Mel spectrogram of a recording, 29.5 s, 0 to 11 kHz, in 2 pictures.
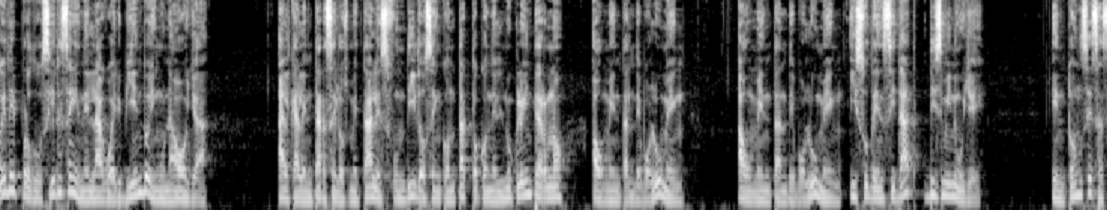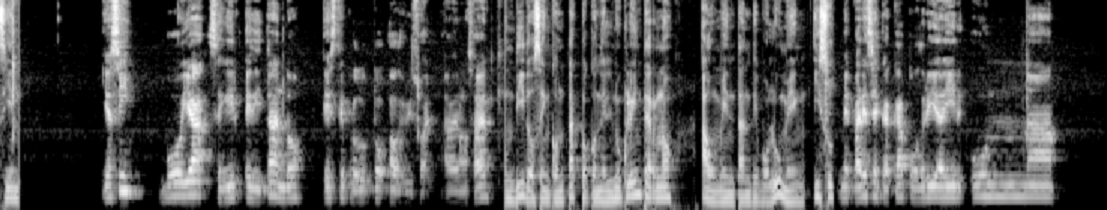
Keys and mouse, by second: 11.2 click, 12.8 t, 16.5 click, 16.5 space, 18.6 Delete, 21.5 click, 21.5 r, 21.5 space, 25.6 space, 26.1 click, 27.5 click.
